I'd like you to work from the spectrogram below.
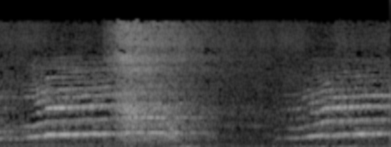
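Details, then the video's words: Whales heard from the coast of Libya: long harmonic moans that rise and hold, one near the start and another rising at the end, separated by a broad noisy whoosh in the middle. "أصوات الحيتان على سواحل ليبيا Voices of whales on the coast of Libya"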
